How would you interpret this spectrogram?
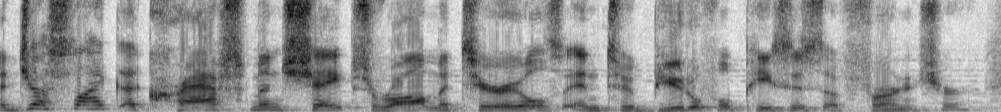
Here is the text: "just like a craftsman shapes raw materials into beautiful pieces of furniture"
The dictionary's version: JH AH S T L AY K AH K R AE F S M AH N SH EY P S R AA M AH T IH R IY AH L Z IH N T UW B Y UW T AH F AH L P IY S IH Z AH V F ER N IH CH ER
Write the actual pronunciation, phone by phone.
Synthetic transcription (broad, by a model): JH AH S T L AY K AH K R AE F S M AH N SH EY P S R AA M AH T IH R IY L Z IH N T UW B Y UW T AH F L P IY S IH Z AH V F ER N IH CH ER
